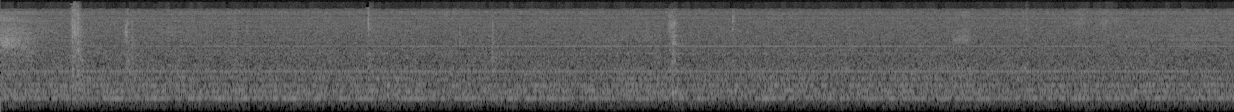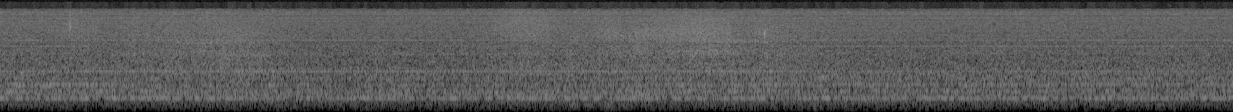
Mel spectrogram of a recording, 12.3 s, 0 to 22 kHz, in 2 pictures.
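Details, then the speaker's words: NAD 2140 power amplifier on a 1 kHz test tone with SLC on: thin steady high whine over faint hiss, suspected to come from the transformers, source unconfirmed. "you can hear that thousand Hertz wine coming out of the Transformers or somewhere here"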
